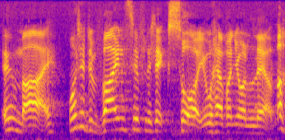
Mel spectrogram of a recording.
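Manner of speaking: put-on British accent. Complimenting a British person on a sore, British accent. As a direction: coo it admiringly in a mock British accent. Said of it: "a person with a British accent and say something like".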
